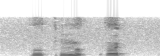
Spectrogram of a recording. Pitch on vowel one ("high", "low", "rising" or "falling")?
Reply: low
